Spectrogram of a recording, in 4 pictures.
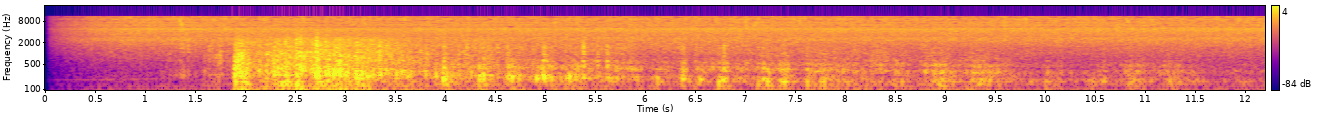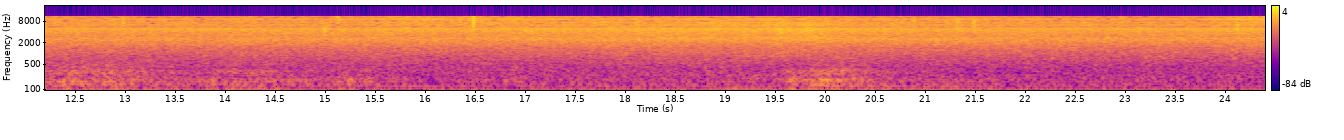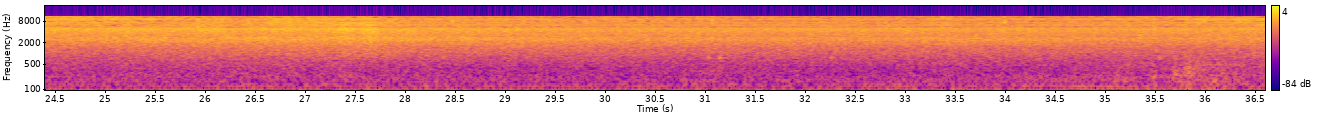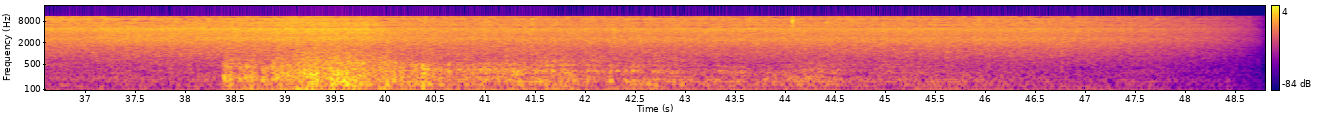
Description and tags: A heavy rain storm with some thunder, recorded with an iRig field, sitting in an open window.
